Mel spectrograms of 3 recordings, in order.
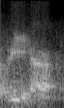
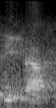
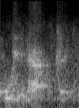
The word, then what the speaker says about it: Wiener: Per questo alla tedesca si pronuncia Wiener. I-E. – locative nera. Alla tedesca questa roba qua si legge Vina, alla inglese Wina, però la I è sempre I, ma in tedesco è IE, Nord Wina.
